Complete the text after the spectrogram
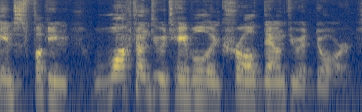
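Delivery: ordinary talk, nothing marked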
